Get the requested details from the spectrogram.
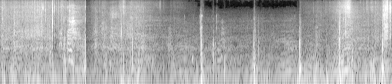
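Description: A wooden log knocks and scrapes against rocks.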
